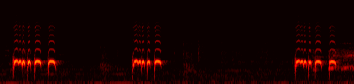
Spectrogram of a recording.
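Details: Local zebra dove, a single songbird kept for luring others to sing, giving three bursts of about four quick hooting notes each, roughly two seconds apart, with a quiet low rumble beneath.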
